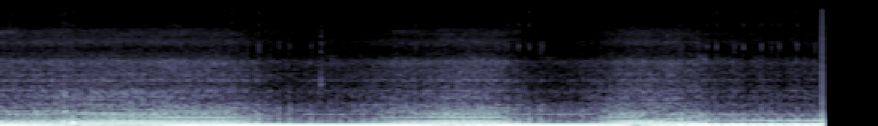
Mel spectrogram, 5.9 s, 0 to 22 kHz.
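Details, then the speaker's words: 2005 Ford Focus started right up and is idling smoothly and evenly with no misses or knocks, just after a fuel filter change with the fuel pump fuse pulled to depressurize and then refitted; normal idle. "now because of that fuel is uh was drained it may take a little longer to start than normal oh mine started right up"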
